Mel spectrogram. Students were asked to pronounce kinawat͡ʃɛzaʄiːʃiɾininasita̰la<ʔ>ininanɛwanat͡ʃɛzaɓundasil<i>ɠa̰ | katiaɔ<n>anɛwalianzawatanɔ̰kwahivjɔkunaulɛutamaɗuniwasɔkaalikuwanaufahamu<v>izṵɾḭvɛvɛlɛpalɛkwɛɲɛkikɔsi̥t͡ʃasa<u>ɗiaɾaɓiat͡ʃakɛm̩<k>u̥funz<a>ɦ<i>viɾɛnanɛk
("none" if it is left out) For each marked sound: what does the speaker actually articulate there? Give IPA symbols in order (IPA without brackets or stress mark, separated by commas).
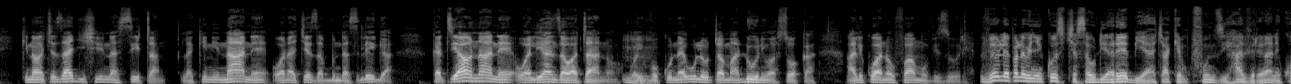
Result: k, i, n, v, u, k, i, a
